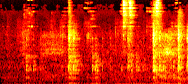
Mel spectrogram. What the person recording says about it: Lovely crispy, lovely crunchy. You can hear how crispy they are.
